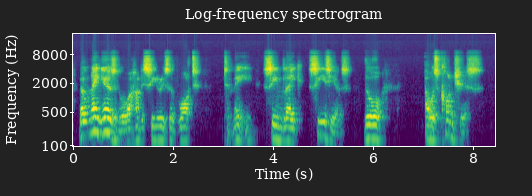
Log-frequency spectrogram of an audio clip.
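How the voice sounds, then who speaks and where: Speaking at a very slow pace, a man with a medium pitch sounds somewhat breathy, his tone dark and mellow. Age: 60s. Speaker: person with a rare disease sharing their story. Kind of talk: personal testimony.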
